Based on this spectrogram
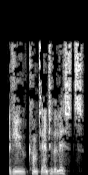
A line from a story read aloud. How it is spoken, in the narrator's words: Dunk asked anxiously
